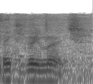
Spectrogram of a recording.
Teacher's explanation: there's some of that characteristic almost stereotypical nasality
